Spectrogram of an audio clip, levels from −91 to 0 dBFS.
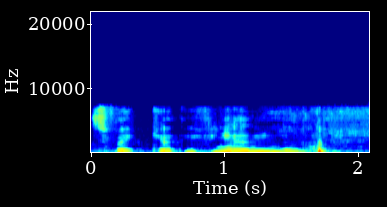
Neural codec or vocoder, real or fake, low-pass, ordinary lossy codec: codec, 16 kHz, 2 kbps, FunCodec, trained on Chinese and English, 25 frames a second; fake; 7.2 kHz; MP3, 64 kbps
